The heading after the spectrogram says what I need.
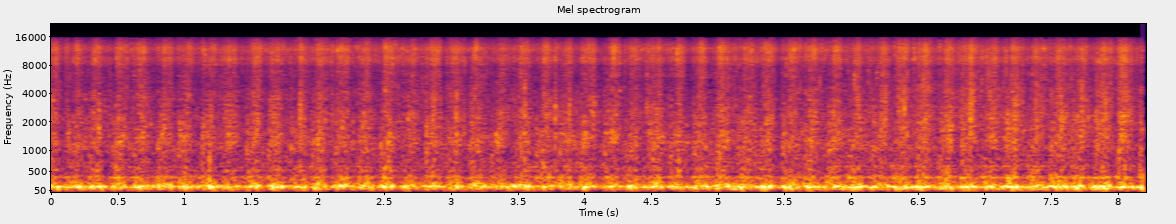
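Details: Whirlpool WTW5300SQ0 top-load washer after a new timer was fitted, warm water, normal regular cycle, high agitation: deep churning pulses about three a second with water sloshing, no grinding or knocking, normal agitation.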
